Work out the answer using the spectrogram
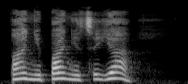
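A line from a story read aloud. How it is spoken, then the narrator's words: Woman shouting. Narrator (Ukrainian): крикнув жіночий голос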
